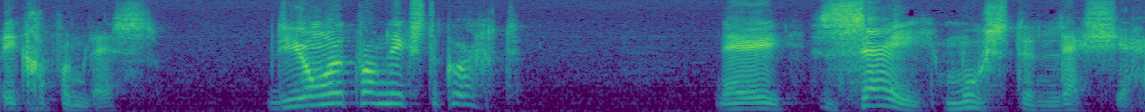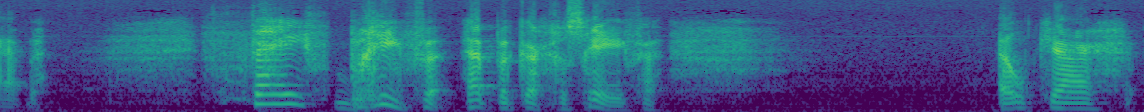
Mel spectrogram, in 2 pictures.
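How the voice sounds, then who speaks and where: An older, embittered schoolmistress in a radio play. Her voice is very bright and forceful, with animated swings of pitch. She lectures indignantly, like someone sure of her rules and weighed down by guilt. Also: heavily acted. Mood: defensive, indignant. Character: embittered retired schoolmistress, stern, righteous, haunted by guilt. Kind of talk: Dutch radio play acting.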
